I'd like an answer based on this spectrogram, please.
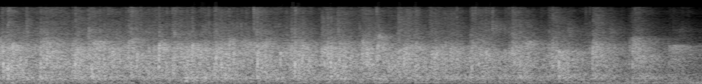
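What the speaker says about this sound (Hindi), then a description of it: "तो एक बार अपने लिए भी जोरदार ताली बजा दीजिए।" Loud, enthusiastic applause from the audience at a youth parliament event, dense clapping that starts strong and slowly tapers off toward the end.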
